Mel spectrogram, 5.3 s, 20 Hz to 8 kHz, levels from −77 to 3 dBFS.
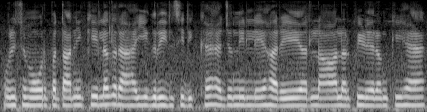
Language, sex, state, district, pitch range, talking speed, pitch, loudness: Hindi, female, Haryana, Jhajjar, 205-215 Hz, 270 wpm, 210 Hz, -14 LUFS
